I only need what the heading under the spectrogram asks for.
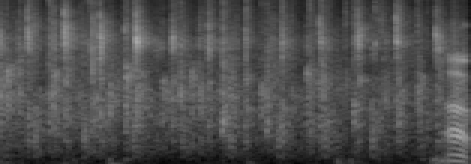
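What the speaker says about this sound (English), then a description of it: "one more round of applause for Mary Crane and Carolyn Wright" An audience at a poetry open mic claps, a dense patter of many hands in the room, steady and moderate in level without a break.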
